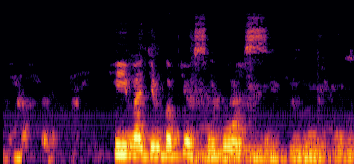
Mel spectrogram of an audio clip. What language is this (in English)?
Kinyarwanda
